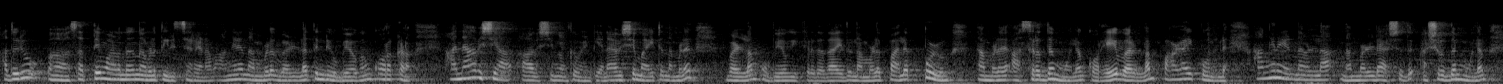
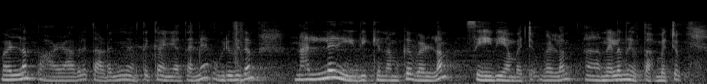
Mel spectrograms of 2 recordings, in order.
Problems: none marked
